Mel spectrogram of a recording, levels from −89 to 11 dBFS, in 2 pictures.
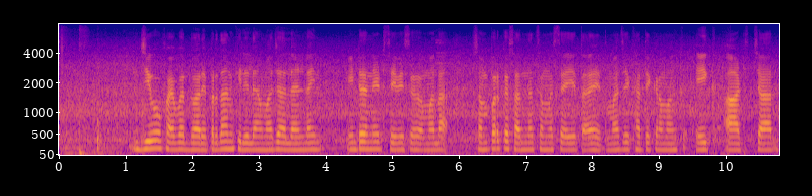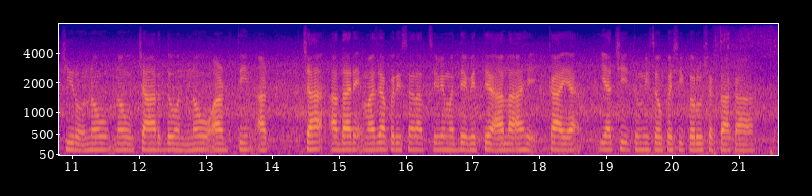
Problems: constant background noise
